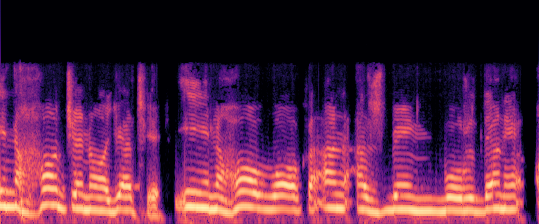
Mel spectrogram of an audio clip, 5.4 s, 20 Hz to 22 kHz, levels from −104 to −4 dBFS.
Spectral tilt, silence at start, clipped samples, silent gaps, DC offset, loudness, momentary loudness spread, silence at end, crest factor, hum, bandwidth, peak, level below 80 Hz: -8.5 dB/octave; 0 s; under 0.1%; none; under 0.1%; -16 LUFS; 5 LU; 0 s; 10 dB; none; 7.2 kHz; -6 dBFS; -52 dBFS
